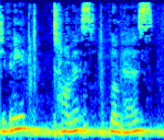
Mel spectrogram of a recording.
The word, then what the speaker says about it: Tiffany Thomas Lopez: My name is Tiffany Thomas Lopez, and it's spelled TIFFAYNYTHOMASLOPEZ.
